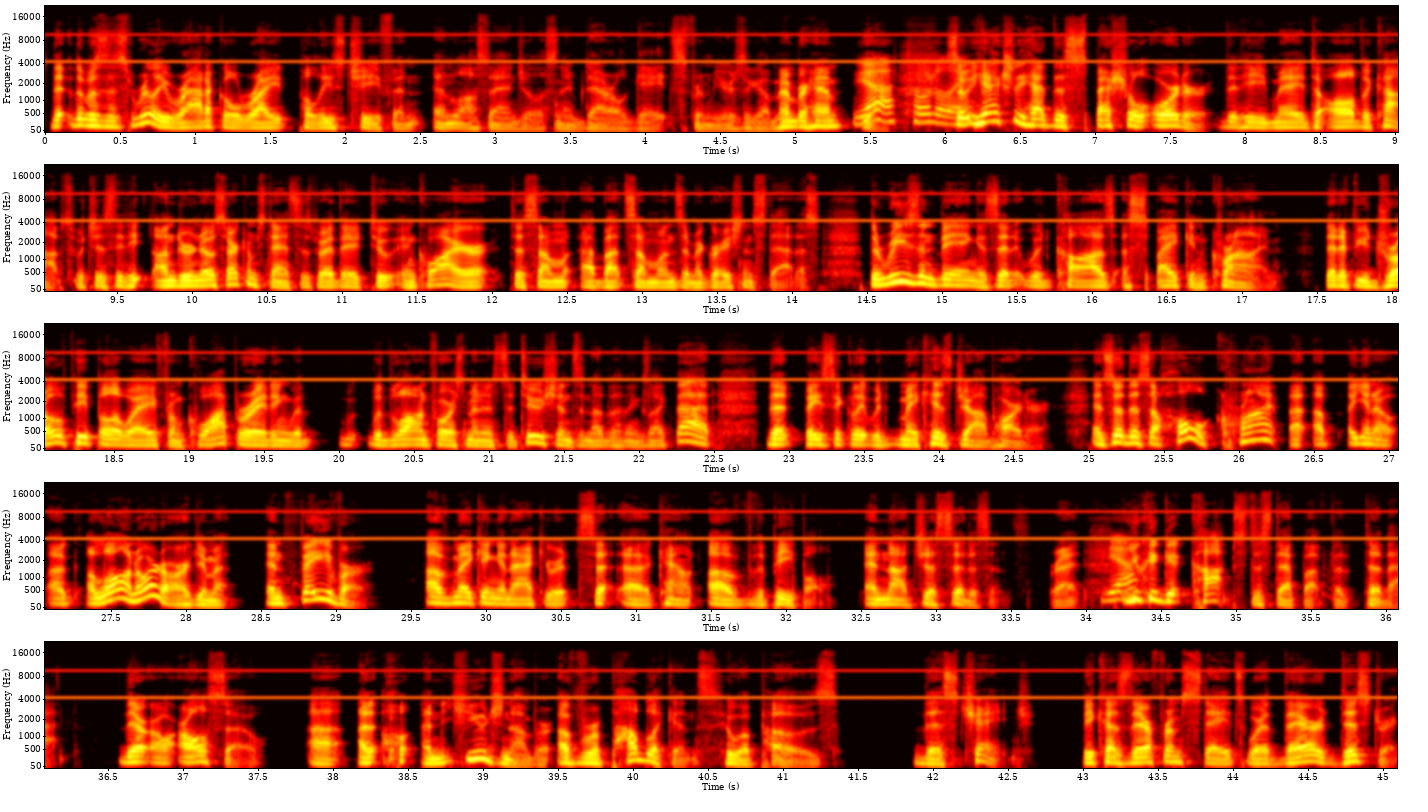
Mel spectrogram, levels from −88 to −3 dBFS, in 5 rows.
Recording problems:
high-pitched whine; loud; throughout; 4 kHz, 9 dB below the speech

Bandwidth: 17 kHz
